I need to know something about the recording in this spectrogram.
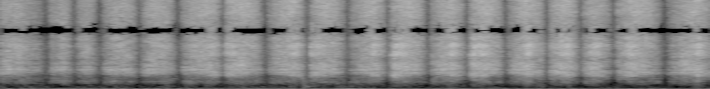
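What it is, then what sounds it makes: Wooden floorboards brushed along the seams. A narrow bristle gap brush rubs back and forth in the seams between solid oak floor planks, brushing out dirt and dust. Quick strokes follow one another in a loose, steady rhythm, each a dry, scratchy hiss that is mostly high and bright with little low end.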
